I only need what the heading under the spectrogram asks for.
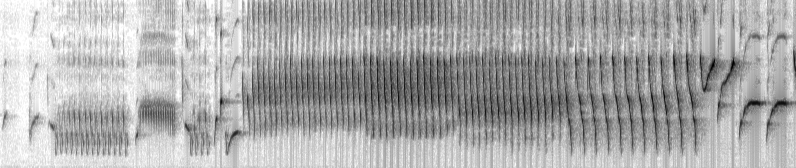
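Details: Chatty canary song used to teach young birds and coax silent ones to sing: short buzzy phrases open into a long, fast, rolling trill lasting several seconds, ending in a few sharp upswept chirps.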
